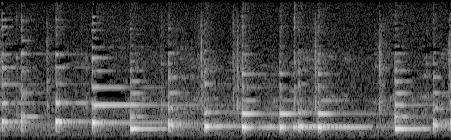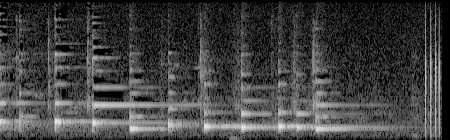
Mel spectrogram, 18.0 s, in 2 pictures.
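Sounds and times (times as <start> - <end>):
nyckelharpa played pizzicato: 0.0 - 17.0.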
